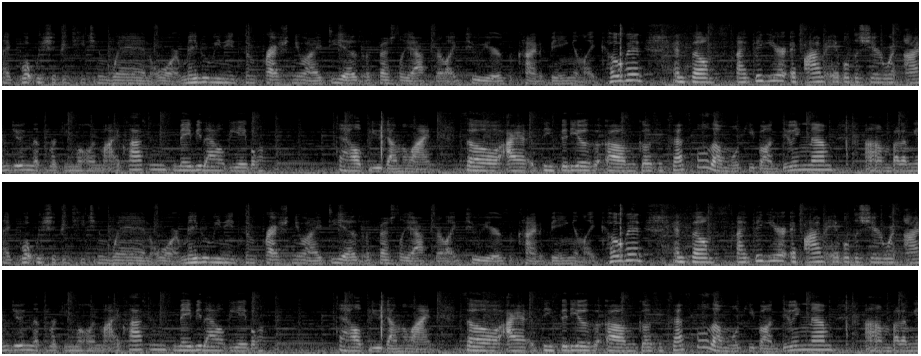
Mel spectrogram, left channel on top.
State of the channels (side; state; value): both; normal; correlation 0.90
